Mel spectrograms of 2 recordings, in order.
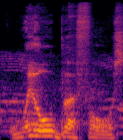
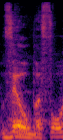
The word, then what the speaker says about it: Wilberforce: just for the record it's pronounced wilberforce not vil before still before it's a very german way to say it constable you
